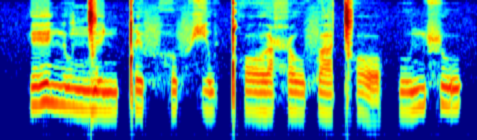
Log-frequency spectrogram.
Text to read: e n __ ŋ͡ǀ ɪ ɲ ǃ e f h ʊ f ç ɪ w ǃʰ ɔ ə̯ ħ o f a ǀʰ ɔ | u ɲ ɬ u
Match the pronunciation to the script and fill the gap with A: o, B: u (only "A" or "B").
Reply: B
